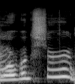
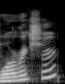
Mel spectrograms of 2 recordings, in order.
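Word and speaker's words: Warwickshire: Did I pronounce that correct? Okay. Warwick shirt. Warwick shirt. I've heard that too. Warick shirt. Yeah, they say it in like a whole like one.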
